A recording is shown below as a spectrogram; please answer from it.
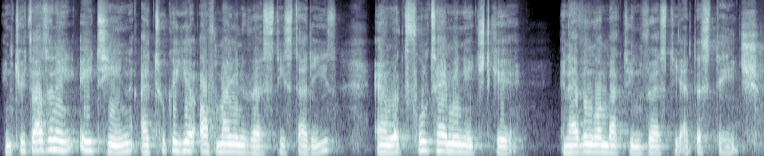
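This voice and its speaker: Young woman from congo reading her statement, kinda low voice, careful and steady, few restarts. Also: brisk, low-quality recording. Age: 20s. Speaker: witness, aged care worker. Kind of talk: reading a prepared statement aloud. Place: public hearing room.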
